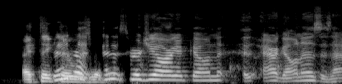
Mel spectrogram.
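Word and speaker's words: Aragonés: You know, I think there was Sergio Aragones.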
